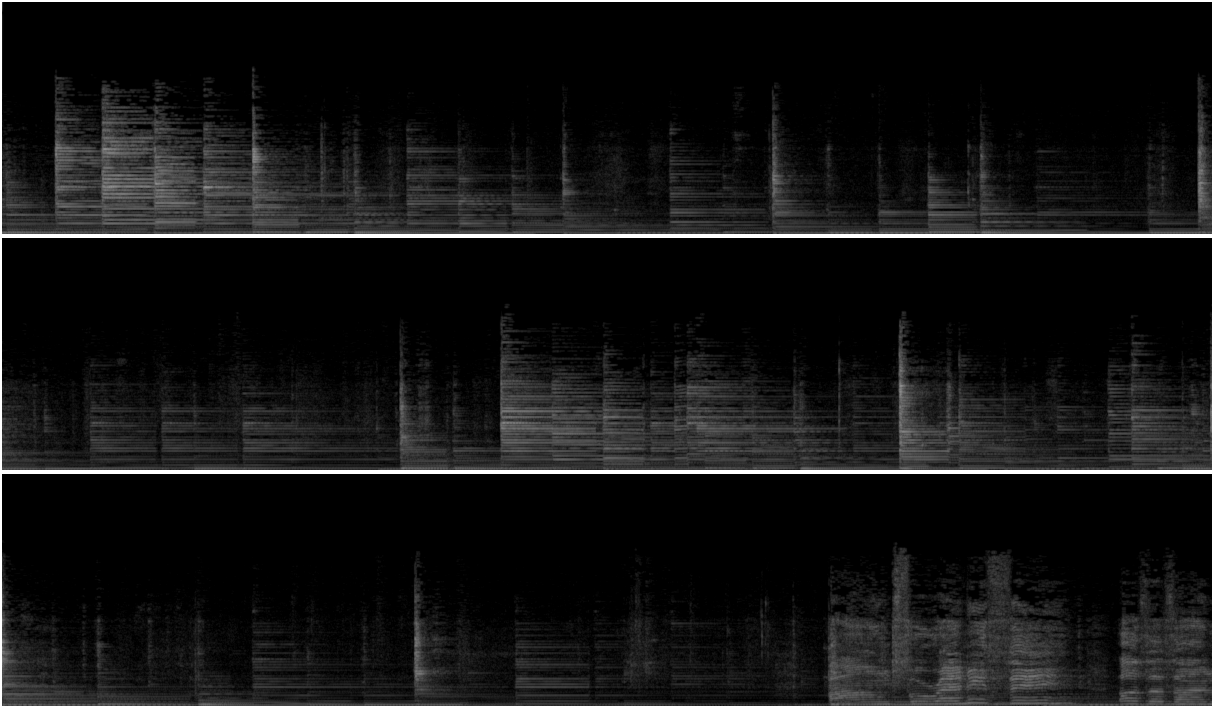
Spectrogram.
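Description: Acoustic guitar picked in a steady pattern with a violin playing over it: the instrumental opening of a live folk-style song.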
